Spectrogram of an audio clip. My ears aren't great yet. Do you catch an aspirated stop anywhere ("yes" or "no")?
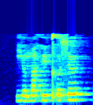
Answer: no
